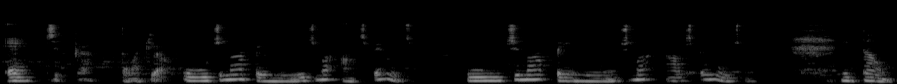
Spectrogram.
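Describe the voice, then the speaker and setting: A woman teacher with a Brazilian Portuguese accent, giving a recorded video lesson to young pupils, slow and emphatic, sounding out stressed syllables. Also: low-pitched, mellow, highs cut off. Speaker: primary school teacher.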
